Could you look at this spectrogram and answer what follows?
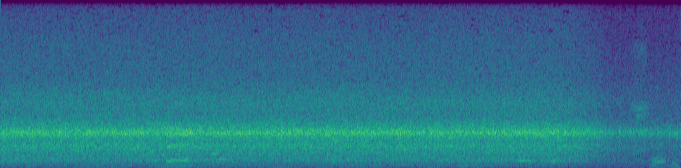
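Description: A waterfall at Litchfield National Park roars as a steady, dense rush of falling water, loud and unbroken, with a brief spoken remark near the end.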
